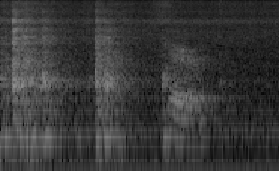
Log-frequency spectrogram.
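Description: Spatula stirring and scraping mushrooms around a frying pan of hot oil, two sharp scrapes less than a second apart over a light sizzle.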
